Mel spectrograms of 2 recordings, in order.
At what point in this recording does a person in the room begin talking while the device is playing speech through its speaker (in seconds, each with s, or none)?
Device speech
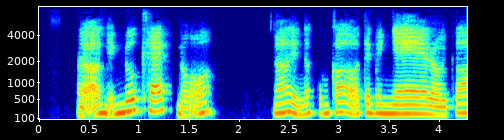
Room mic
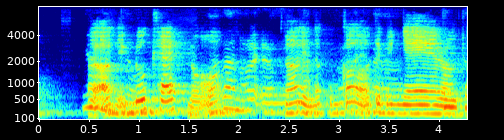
0.4 s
